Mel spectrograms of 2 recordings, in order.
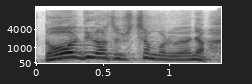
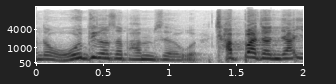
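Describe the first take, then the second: First: Scolding with 어디 punched hard; stress on 어디. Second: Mock-gruff father with 어디 stretched and leaned on; stress on 어디. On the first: Acted. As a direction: press 어디 like a rebuking father. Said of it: "이게 그 소리야". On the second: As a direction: lean on 어디 like a fed-up father. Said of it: "야, 이 소리예요".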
